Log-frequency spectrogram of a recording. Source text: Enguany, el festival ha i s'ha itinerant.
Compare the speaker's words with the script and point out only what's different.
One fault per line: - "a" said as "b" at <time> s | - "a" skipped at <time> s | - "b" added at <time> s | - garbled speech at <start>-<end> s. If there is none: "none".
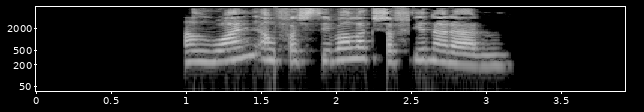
none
